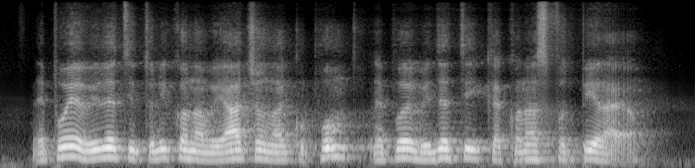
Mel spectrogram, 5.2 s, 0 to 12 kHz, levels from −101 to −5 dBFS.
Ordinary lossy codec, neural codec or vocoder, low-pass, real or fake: none; codec, 24 kHz, 0.5 kbps, DualCodec; none; fake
